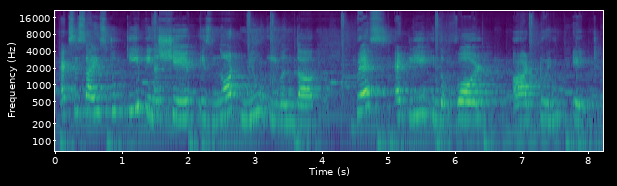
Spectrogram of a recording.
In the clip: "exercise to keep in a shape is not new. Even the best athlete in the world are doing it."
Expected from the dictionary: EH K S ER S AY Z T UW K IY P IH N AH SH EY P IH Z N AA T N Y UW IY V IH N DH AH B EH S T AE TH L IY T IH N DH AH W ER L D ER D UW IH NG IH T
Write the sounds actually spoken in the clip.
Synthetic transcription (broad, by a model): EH K S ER S AY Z T UW K IY P IH N AH SH EY P IH Z N AA T N Y UW IY V IH N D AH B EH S AE T L IY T IH N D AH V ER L D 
